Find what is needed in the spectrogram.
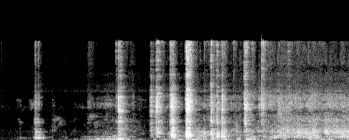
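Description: Small plastic clicks and scraping from a wall switch and its plastic cover plate being handled and fitted: a single click about half a second in, then a run of clicks and scratches through the rest.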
